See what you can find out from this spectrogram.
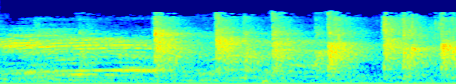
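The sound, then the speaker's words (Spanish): Faint applause during a church sermon: a brief voice at the start gives way to several uneven bursts of hand-clapping from a group, quiet throughout. “Si le va a dar el aplauso, déselo fuerte.”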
